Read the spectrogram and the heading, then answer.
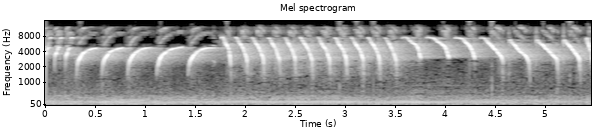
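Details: Canary singing as a tutor song for training canaries: a string of high, drawn-out whistles that slide downward, followed by faster repeated falling notes at roughly two per second, clear and loud over a faint low hum.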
